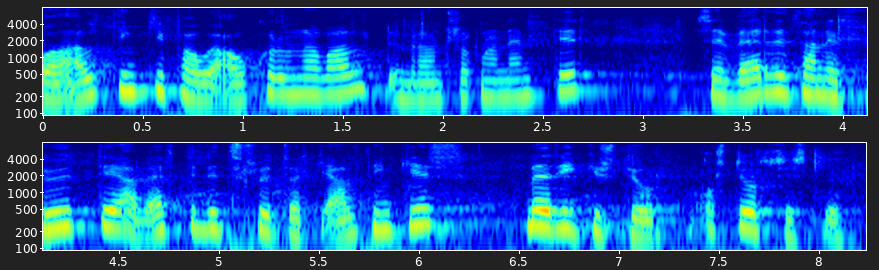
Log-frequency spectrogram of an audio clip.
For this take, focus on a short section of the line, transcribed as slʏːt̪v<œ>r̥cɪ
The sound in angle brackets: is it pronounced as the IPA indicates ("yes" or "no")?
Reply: no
